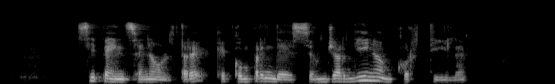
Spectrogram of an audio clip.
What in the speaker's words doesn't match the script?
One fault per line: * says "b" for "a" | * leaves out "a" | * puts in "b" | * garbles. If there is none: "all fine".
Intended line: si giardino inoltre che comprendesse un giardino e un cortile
* says "pensa" for "giardino"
